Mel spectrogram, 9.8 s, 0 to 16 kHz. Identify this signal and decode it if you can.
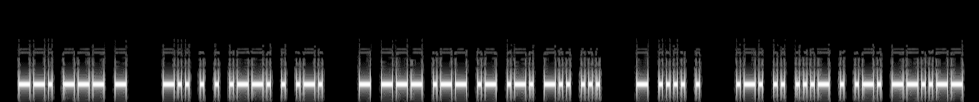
Morse code, heard as a keyed tone, about 32 wpm, 650 Hz. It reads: GOT DEEPER TOWARDS THE RIVER,
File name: Book Two / 06-Chapter 6 - 32 WPM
